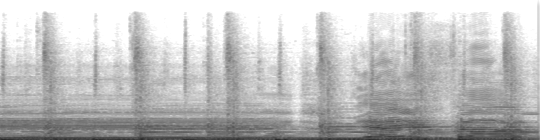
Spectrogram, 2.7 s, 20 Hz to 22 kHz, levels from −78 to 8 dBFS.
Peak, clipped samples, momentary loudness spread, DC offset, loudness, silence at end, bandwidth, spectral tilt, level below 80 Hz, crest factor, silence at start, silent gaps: 0 dBFS; under 0.1%; 2 LU; under 0.1%; -13 LUFS; 0 s; 18.5 kHz; -6 dB/octave; -16 dBFS; 12 dB; 0 s; none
